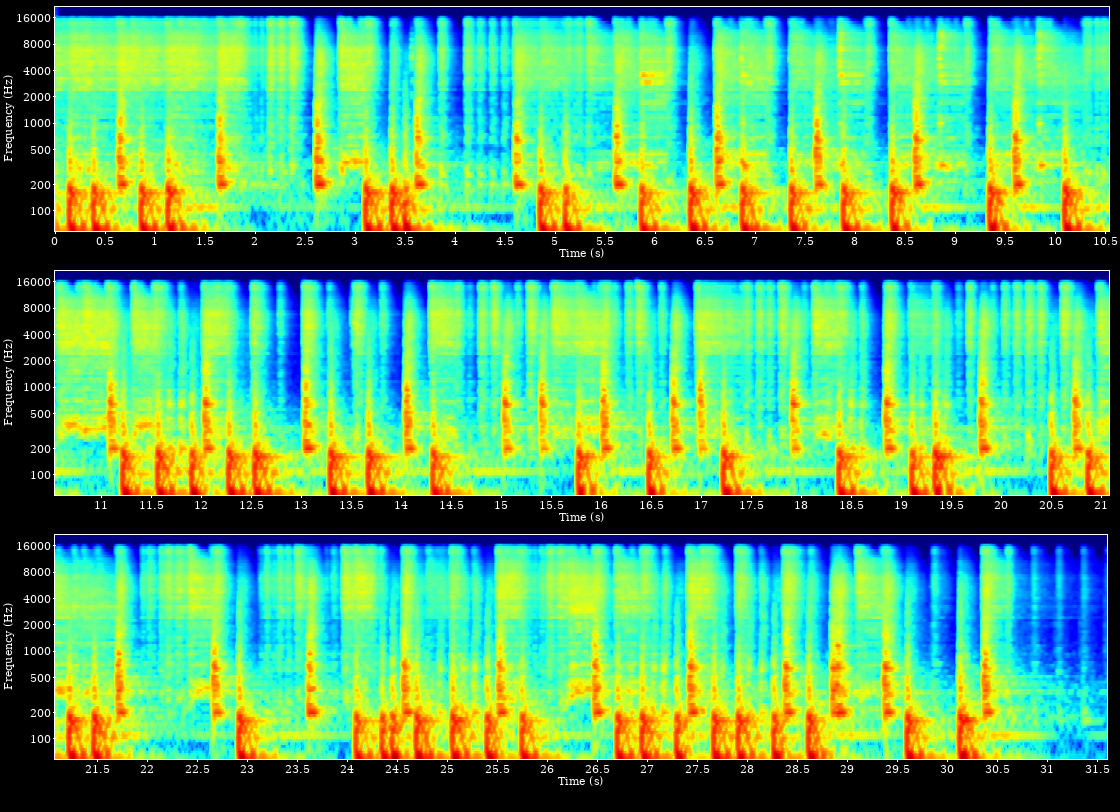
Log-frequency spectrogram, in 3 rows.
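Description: Drum kit playing a steady groove on bass drum, snare and hi-hat. The hi-hat is a 20-inch pair made from two ride cymbals: a Sabian AA El Sabor ride on top and a Meinl Byzance 20-inch Dark Ride below.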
